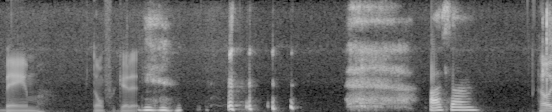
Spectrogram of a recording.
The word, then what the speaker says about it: Boehm: And her last name is spelled Boehm, and it's pronounced Boehm.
